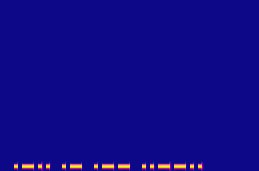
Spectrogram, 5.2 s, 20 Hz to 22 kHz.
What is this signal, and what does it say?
Morse code, heard as a keyed tone, about 15 wpm, 700 Hz. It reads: LAW?
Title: Sentences from Top 1000 Words - Review Part 4 - 15wpm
